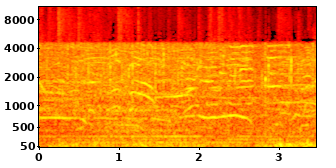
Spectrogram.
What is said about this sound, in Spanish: Son los sonidos, algunos de los sonidos que nos está dejando la mañana de esta primera visita de un pontífice a nuestro país por primera vez en 15 años.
